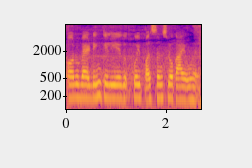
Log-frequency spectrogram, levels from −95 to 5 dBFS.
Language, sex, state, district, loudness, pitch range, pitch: Hindi, female, Maharashtra, Mumbai Suburban, -14 LUFS, 175-185 Hz, 180 Hz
